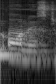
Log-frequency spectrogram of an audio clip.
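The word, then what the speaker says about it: honest: द ऑनेस्ट मैन, द ऑनेस्ट मैन नहीं बोलेंगे, दी ऑनेस्ट मैन बोलेंगे, ठीक है, दी ऑनेस्ट मैन, क्योंकि एच यहाँ पे साइलेंट रहेगा और ओ की साउंड आ रही है, ववल साउंड आ रही है, तो हम बोलेंगे दी ऑनेस्ट मैन।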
